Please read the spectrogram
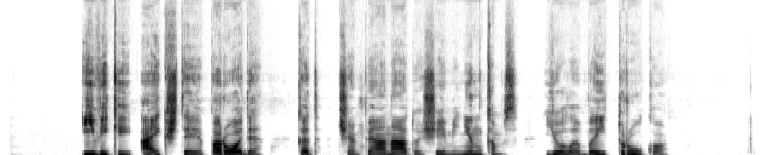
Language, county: Lithuanian, Klaipėda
